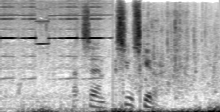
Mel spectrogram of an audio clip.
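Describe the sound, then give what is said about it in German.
Thin, high, steady electronic tone from an acoustic seal deterrent at a floating salmon farm on Loch Linnhe. It is held for about a second and then stops, under a voice talking, with low water and boat noise throughout. “Was Sie da hören, ist ein Ton, der Seehunde fernhalten soll, die sich sonst durchs Netz beißen würden. Dieses Piepen ertönt öfter, als es vermutlich nötig wäre”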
